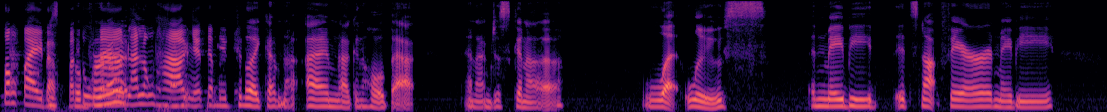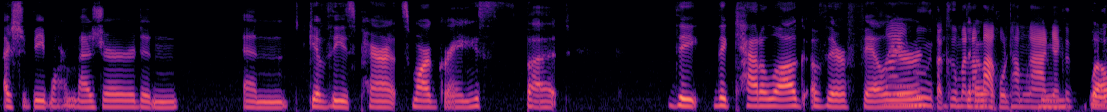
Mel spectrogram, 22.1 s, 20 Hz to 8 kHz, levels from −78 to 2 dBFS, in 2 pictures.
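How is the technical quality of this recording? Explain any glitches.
The recording has three kinds of faults, clustered at the start, the middle and the end of the speech.

Echo leak appears from 0.11 to 0.33 s, and again from 2.33 to 2.37 s. A faint copy of the speech returns about 325 ms late. The first copy is about 20 dB below the speech. The second is fainter, about 30 dB down. The likely cause is a far-end loudspeaker whose echo canceller let some of its microphone pickup through and back down the line.

Speech suppressed in double talk occurs from 0.41 to 0.89 s, 1.56 to 2.47 s, 20.28 to 20.83 s, and 21.21 to 22.11 s. The speech dips sharply, often by about 40 dB, and by about 25 dB in the third case. Within each span, roughly a third to two-thirds of a second is affected. The likely cause is an echo canceller that heard both sides at once, mistook this talker for echo, and turned the signal down.

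Channel delay (comb filtering) runs from 11.27 to 13.85 s. One channel lags the other by around 0.4 ms, and the two are summed to mono. Content common to both cancels at evenly spaced frequencies. The first notch sits near 1.5 kHz, with further notches about every 3 kHz up to the 8 kHz band edge. The speech sounds hollow and phasey for those seconds.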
